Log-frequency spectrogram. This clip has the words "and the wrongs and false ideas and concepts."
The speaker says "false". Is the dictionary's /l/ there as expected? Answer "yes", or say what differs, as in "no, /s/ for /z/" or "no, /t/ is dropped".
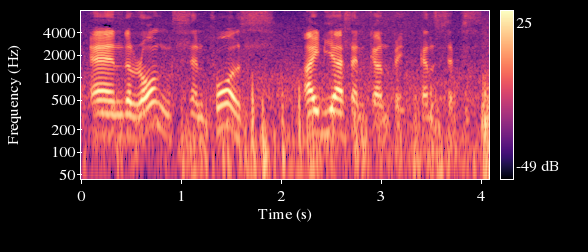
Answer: yes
